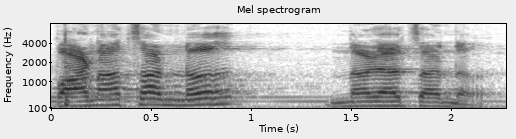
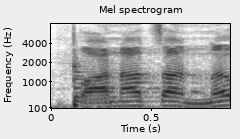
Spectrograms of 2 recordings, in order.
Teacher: नळ्याचा न उच्चारा तर जीभ दाताला स्पर्श करणार बानाचा न उच्चारा अजिबात दाताला लागत नाही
